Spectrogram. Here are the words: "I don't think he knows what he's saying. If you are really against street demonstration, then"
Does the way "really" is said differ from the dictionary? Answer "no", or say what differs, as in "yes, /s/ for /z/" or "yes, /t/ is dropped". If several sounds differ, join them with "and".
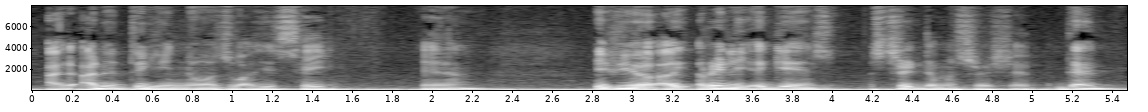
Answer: no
